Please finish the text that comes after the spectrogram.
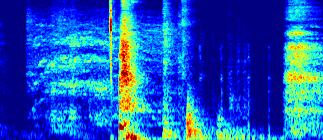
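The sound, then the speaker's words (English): A door opens with a sharp thunk and a creaking, rattling sweep as a man comes in, followed by softer shuffling and another brief knock before a broad rushing noise swells. “He just came in the door.”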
